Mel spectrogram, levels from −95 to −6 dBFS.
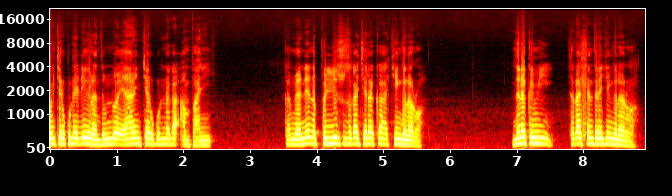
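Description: Some stage in the chain overloads and hard clipping flattens the speech peaks: about 2 dB over at 0.14–0.60 s, a 1 dB tick at 0.98 s, about 3 dB at 3.69–4.30 s before "su saka", about 5 dB at 7.01–7.25 s, and about 2 dB at 7.92–8.48 s. Each event adds a brittle crackle on loud syllables.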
